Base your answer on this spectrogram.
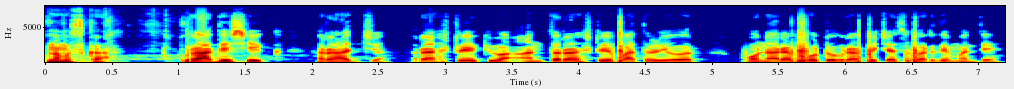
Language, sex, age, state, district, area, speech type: Marathi, male, 18-30, Maharashtra, Satara, rural, spontaneous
